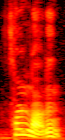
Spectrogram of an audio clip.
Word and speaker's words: 설날: 첫 번째 예시는 설날입니다. 설날은 설날이지만 발음이 실제적으로는 리을로 발음이 나고 있어요.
